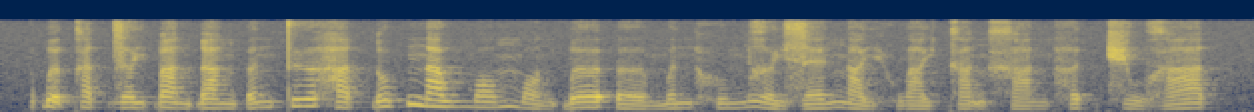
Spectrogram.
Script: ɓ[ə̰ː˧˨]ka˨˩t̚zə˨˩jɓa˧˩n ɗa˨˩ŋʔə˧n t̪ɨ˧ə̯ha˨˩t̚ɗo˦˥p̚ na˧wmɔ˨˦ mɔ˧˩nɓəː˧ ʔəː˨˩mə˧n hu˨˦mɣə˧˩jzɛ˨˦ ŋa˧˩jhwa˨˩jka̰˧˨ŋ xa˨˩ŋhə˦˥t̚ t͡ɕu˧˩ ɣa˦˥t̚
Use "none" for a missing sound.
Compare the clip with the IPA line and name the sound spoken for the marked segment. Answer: ə̰ː˧˨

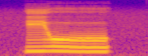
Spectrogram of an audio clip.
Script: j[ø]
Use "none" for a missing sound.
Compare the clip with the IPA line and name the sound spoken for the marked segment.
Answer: u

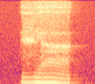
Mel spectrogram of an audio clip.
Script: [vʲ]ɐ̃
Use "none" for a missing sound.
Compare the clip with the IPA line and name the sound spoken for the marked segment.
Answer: vʲ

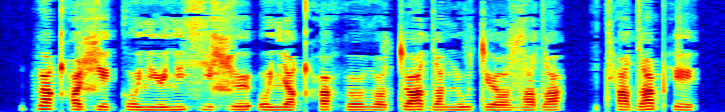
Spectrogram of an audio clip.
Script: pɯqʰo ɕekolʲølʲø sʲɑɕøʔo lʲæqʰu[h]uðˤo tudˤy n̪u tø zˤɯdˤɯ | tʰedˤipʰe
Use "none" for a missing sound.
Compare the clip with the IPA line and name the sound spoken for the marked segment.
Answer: h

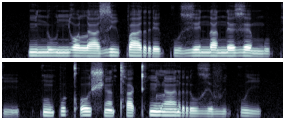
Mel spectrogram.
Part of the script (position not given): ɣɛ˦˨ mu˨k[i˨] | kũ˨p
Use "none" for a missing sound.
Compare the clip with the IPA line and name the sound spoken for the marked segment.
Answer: i˨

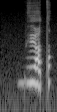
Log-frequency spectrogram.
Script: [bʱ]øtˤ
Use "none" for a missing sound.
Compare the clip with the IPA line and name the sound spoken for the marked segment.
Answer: bʱ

